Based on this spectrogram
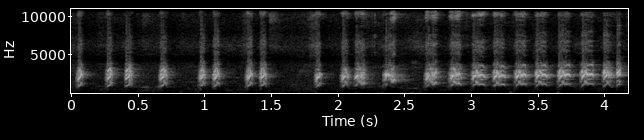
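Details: Yellow-vented bulbul (trucukan) in noisy, long rolling song used as a lure for trapping wild birds: bright chirping notes repeated about three per second, spaced unevenly at first, then merging into a faster, steady chatter.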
